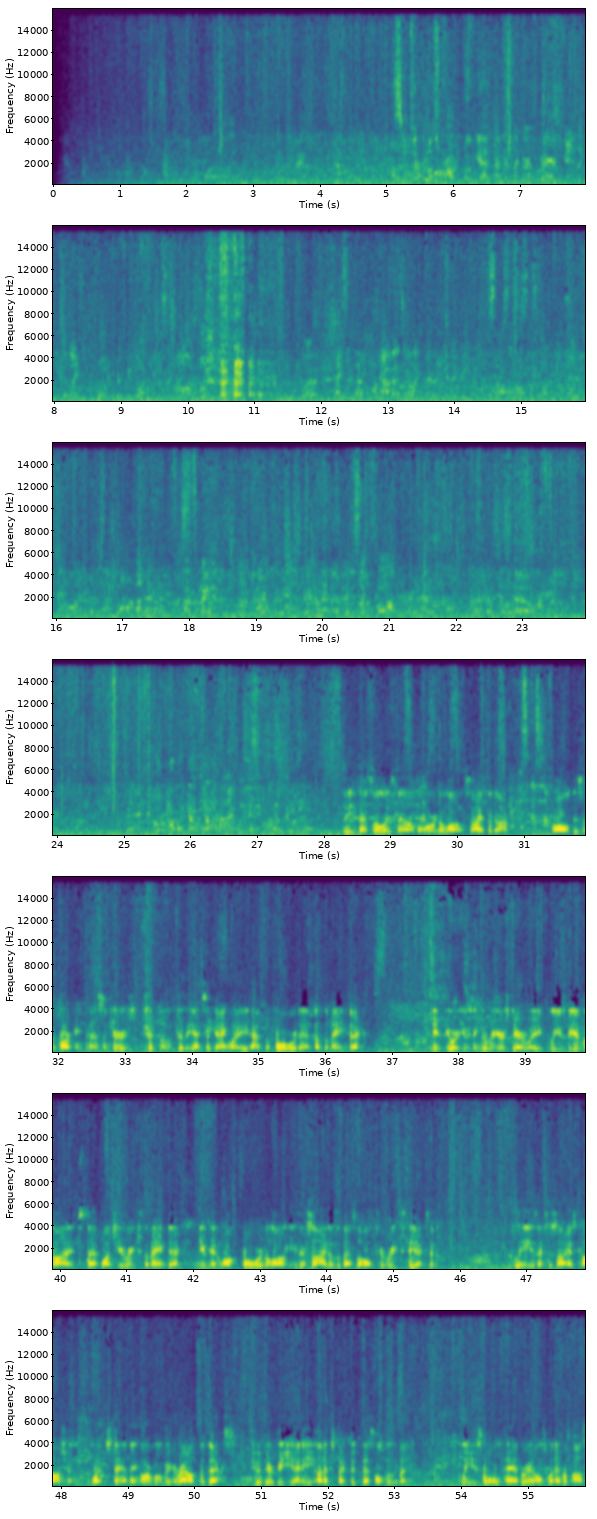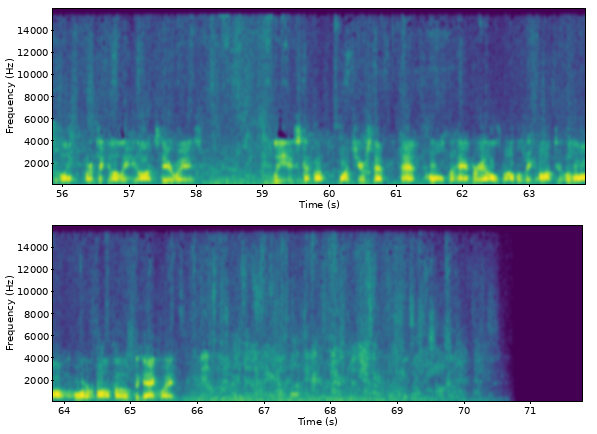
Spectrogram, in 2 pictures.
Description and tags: Exiting the Statue of Liberty/Ellis Island Ferry
announcement, boat, conversation, disembark, ellis-island, english, exit, female, ferry, field-recording, male, people, speech, statue-of-liberty, talk, voice, voices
